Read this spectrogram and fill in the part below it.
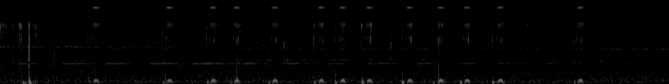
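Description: Keyboard taps click quickly on a phone.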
